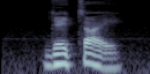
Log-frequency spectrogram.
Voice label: "detail", Dutch

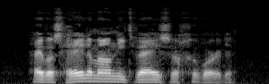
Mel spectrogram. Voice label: hij was helemaal, Dutch

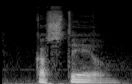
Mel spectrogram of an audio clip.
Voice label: "kasteel", Dutch

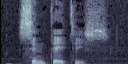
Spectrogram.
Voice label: "synthetisch", Dutch

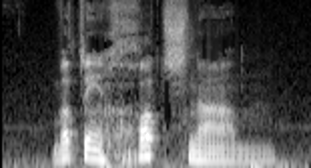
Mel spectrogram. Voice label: "wat in Gods naam", Dutch

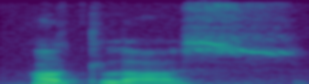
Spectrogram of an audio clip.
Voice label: "atlas", Dutch

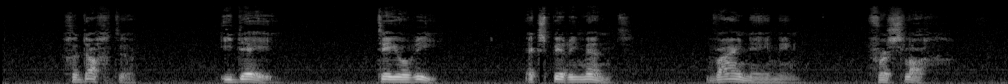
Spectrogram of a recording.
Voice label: gedachte idee, Dutch

